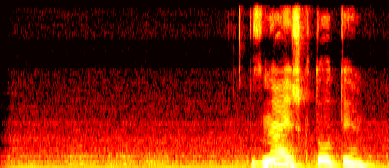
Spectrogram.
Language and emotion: Russian, neutral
